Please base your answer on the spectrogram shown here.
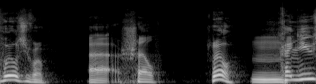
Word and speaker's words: Rhyl: How do you say it? He did it. Rhyl. Rhyl. Rhyl. I can do it as well. Rhyl. No, you're saying shril.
